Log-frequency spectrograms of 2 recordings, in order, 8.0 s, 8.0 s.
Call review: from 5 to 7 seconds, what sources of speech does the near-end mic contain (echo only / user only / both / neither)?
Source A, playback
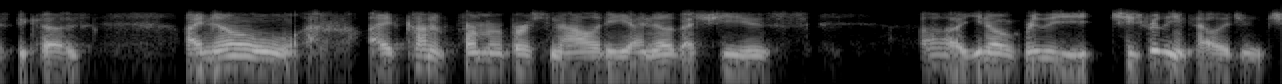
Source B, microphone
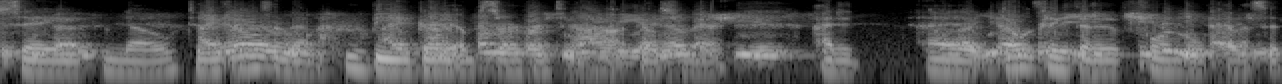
both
